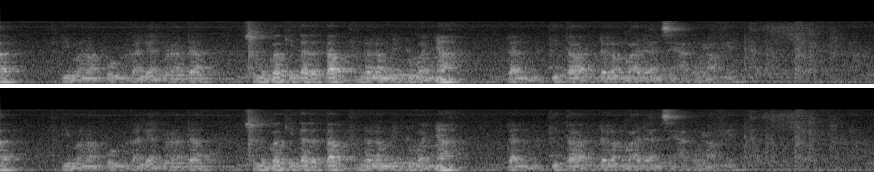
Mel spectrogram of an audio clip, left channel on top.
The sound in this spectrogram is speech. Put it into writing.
dimanapun kalian berada, semoga kita tetap dalam lindungannya dan kita dalam keadaan sehat walafiat.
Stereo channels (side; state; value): both; normal; correlation 0.69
